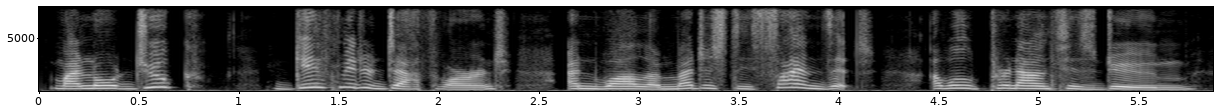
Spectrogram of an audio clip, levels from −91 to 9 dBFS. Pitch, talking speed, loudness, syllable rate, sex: 245 Hz, 195 wpm, -17 LUFS, 5.2 syllables/s, female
